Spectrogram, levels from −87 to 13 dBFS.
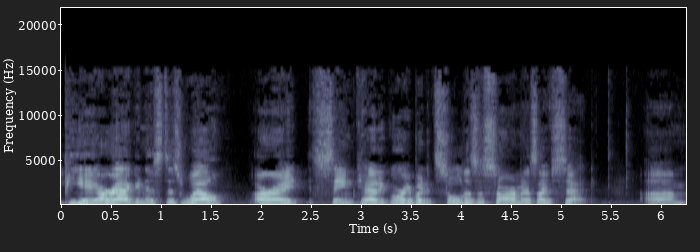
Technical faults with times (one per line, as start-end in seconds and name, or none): none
